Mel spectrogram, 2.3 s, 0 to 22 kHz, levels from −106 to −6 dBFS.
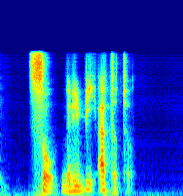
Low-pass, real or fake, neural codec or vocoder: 7.2 kHz; fake; codec, 16 kHz, about 1 kbps, DyCAST, with the encoder's durations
